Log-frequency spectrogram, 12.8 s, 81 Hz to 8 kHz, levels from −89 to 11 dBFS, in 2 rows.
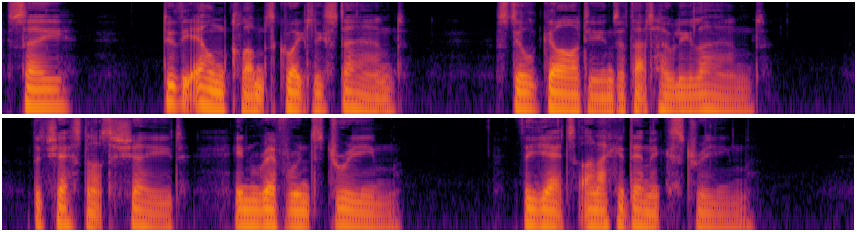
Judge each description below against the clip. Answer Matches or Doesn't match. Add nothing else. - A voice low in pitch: Matches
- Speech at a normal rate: Doesn't match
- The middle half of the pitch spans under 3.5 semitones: Matches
